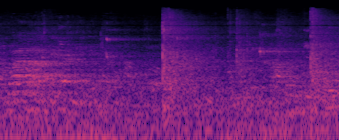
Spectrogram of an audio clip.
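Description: Badminton racket hitting a shuttlecock twice, about two seconds apart, sharp cracks during a rally, over a background of voices in the hall.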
